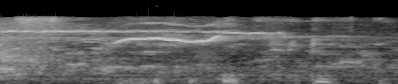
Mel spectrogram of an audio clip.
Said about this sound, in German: Sie spielen immer noch hinten rum. Und die ersten Pfiffe kommen jetzt auch.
